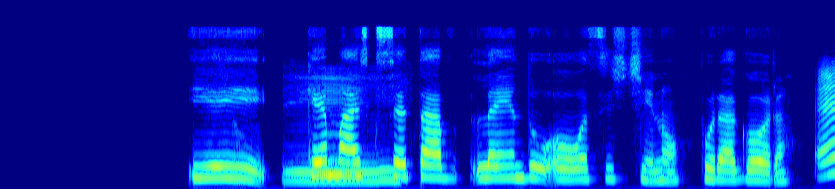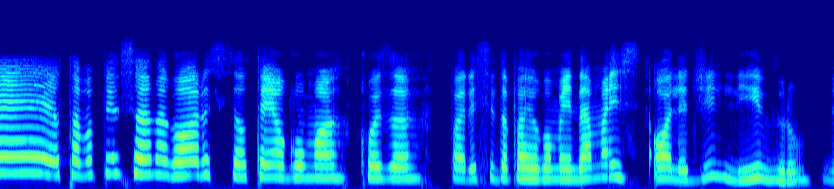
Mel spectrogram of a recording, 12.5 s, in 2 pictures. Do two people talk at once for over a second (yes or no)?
yes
